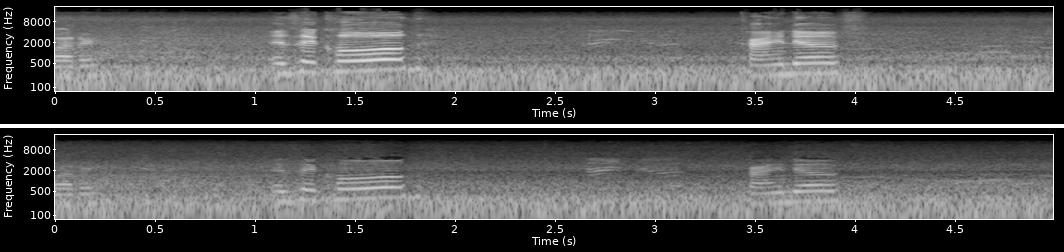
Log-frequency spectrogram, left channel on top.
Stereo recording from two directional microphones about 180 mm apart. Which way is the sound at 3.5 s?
30° left (ahead or behind).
